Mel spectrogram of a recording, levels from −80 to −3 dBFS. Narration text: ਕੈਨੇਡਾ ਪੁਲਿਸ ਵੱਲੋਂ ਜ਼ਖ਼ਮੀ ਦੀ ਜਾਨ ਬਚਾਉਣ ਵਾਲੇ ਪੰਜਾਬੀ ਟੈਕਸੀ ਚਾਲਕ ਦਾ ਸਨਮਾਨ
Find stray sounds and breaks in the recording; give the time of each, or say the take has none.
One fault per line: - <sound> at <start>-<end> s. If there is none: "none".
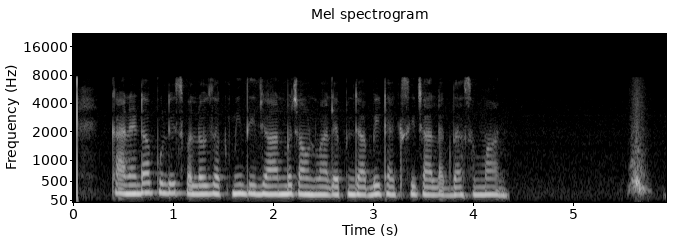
- whoosh at 5.5-5.8 s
